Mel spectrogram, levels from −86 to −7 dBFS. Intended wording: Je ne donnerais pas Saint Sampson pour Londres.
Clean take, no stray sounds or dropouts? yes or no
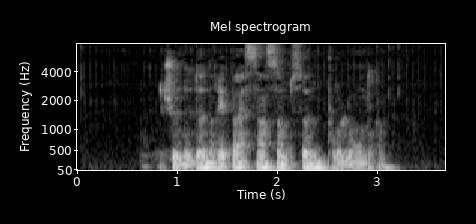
yes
